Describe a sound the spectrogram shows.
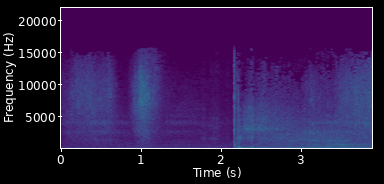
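Debris crashes and clatters down with a loud rumble.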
